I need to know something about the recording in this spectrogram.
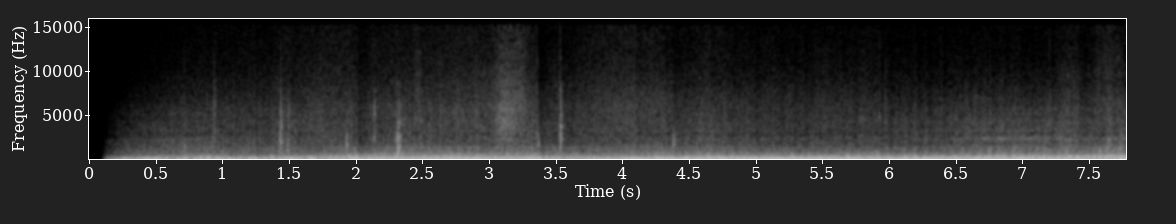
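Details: BMW E60 M5 after all four Vanos solenoids were replaced over Vanos codes and rough running, without the bleeding procedure: a drone with lots of uneven clicking on throttle and buzzing at idle; rod bearings were later blamed.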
